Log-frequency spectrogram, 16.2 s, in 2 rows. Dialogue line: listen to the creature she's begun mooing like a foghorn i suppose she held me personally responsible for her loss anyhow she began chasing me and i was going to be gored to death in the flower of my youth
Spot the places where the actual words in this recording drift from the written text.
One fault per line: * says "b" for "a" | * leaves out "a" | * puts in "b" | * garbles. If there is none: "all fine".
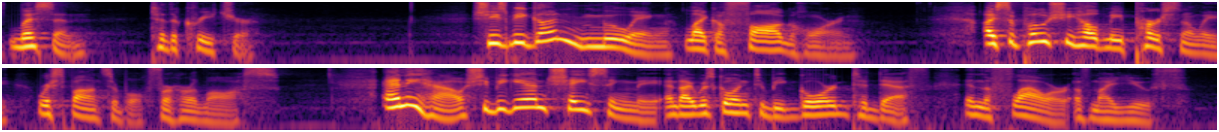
all fine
